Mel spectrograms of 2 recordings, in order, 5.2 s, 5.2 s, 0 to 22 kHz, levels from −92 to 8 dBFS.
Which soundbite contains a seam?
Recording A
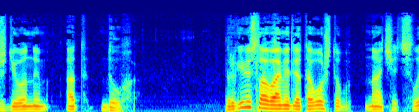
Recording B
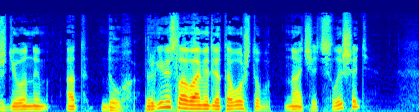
B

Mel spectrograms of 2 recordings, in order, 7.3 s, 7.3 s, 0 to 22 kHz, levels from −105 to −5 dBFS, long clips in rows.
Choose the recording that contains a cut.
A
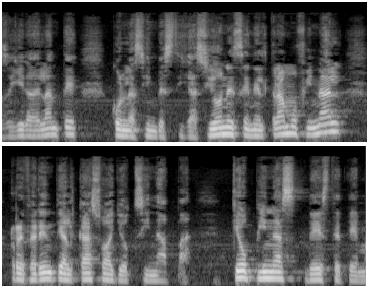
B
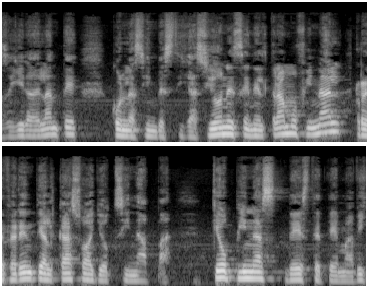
B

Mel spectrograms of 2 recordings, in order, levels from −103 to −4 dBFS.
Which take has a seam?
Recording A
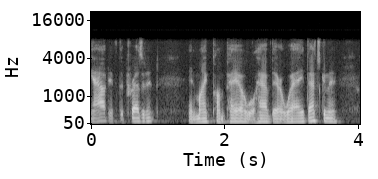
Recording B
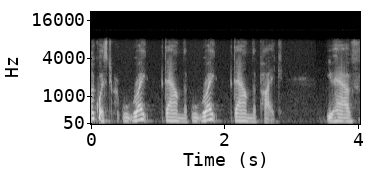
B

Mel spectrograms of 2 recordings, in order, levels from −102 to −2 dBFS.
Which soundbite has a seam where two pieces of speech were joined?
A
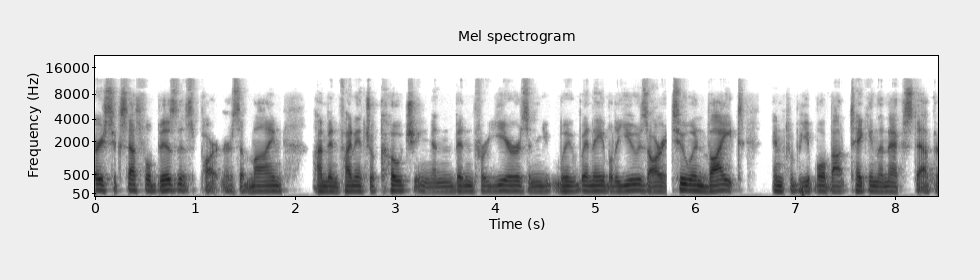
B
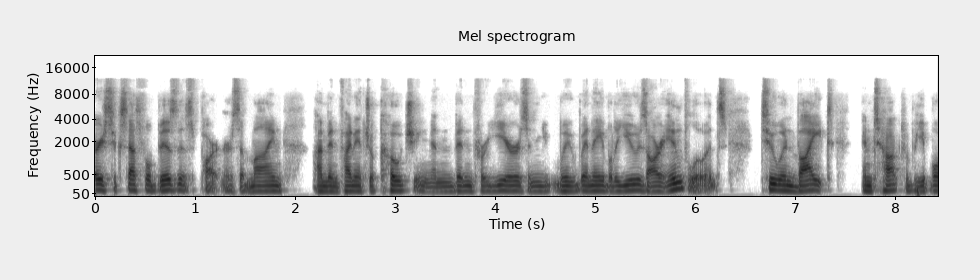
A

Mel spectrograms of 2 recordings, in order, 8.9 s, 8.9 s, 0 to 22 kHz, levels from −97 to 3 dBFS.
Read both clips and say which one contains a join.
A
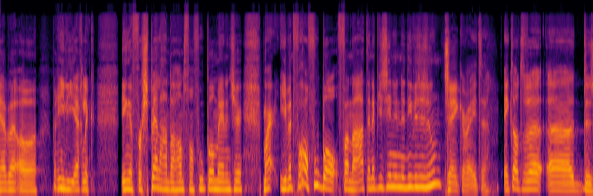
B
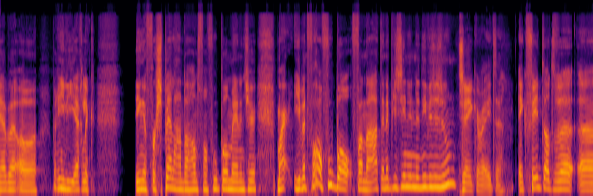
A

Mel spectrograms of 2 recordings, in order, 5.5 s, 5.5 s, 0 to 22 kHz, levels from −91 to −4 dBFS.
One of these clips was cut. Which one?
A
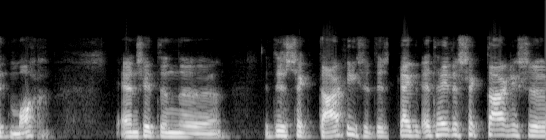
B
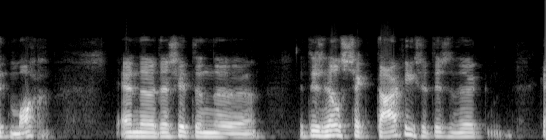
A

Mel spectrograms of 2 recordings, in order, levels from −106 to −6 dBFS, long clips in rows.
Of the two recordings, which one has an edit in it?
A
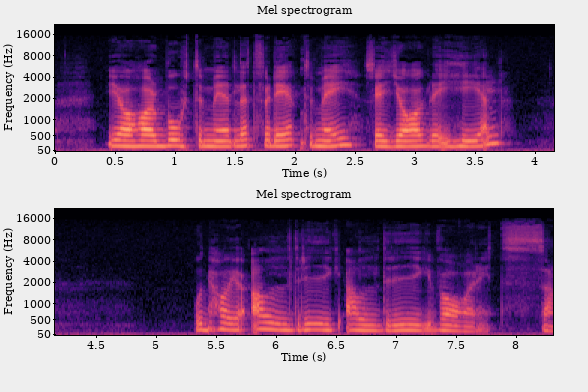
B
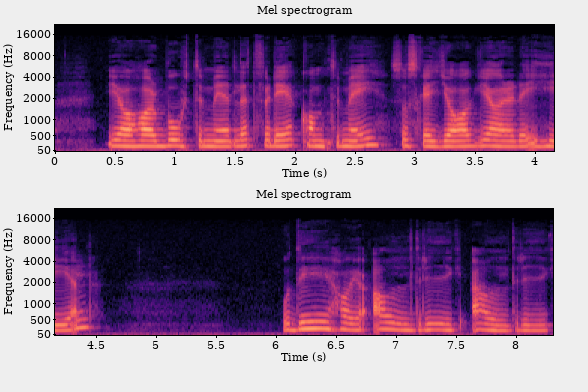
A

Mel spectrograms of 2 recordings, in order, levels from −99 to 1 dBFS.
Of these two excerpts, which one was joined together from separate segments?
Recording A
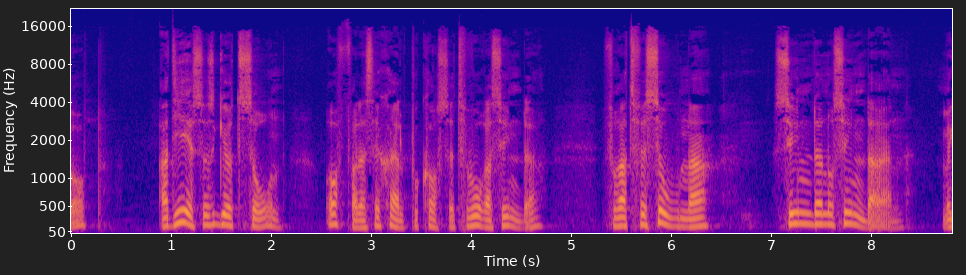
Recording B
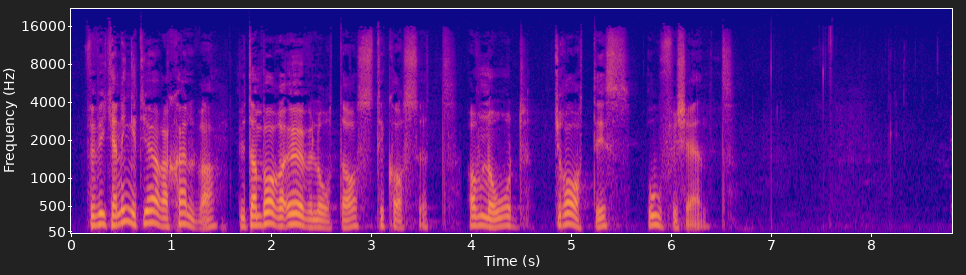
B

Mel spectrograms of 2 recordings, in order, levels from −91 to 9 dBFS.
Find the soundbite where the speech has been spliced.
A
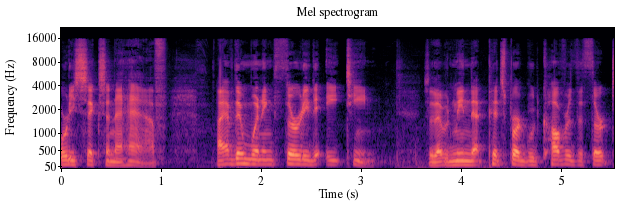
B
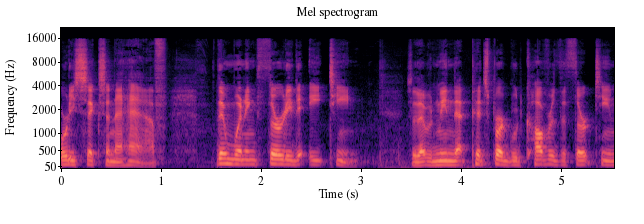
B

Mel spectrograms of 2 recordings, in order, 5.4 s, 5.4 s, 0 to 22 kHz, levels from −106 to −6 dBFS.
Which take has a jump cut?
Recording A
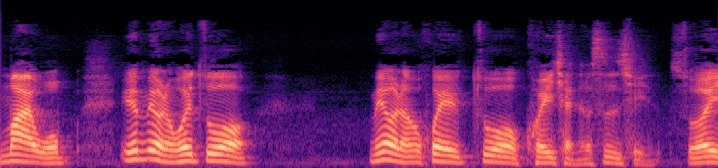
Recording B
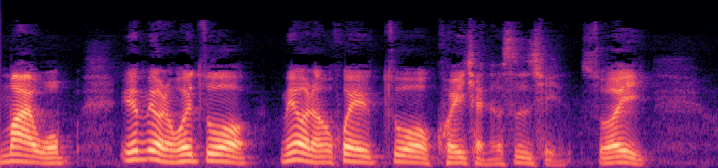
B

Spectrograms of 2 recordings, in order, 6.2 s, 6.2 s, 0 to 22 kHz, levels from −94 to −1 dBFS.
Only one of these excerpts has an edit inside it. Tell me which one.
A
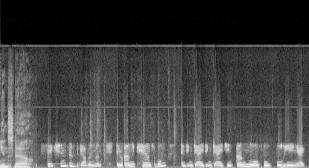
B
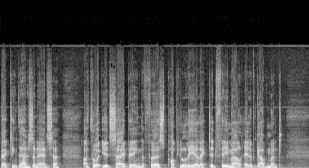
A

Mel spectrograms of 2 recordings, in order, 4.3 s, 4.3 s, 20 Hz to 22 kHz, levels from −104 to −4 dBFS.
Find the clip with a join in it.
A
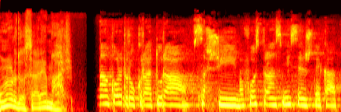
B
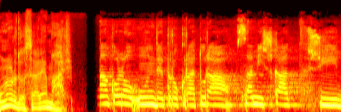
A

